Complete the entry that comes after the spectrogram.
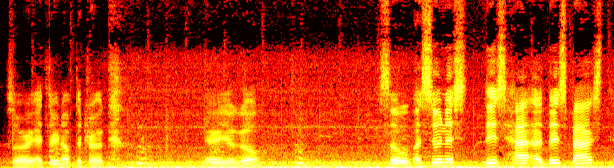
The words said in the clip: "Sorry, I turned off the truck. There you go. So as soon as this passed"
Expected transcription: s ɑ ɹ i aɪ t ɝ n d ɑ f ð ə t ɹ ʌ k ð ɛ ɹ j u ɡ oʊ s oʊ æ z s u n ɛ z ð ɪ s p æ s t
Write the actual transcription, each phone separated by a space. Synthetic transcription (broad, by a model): s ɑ ɹ i aɪ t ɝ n ɑ f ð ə t ɹ ʌ k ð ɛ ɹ j u ɡ oʊ s oʊ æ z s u n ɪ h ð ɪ s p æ s t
